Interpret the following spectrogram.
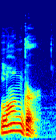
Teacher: But with the word longer, we pronounce the g, longer. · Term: hard g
